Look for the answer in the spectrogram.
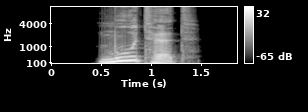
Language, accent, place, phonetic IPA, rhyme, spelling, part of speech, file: German, Germany, Berlin, [ˈmuːtət], -uːtət, muhtet, verb, De-muhtet.ogg
- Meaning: inflection of muhen: 1. second-person plural preterite 2. second-person plural subjunctive II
